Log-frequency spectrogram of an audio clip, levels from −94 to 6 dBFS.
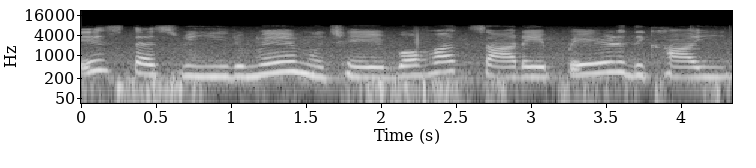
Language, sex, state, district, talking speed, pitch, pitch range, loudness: Hindi, female, Madhya Pradesh, Katni, 110 wpm, 240 Hz, 225-290 Hz, -14 LUFS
